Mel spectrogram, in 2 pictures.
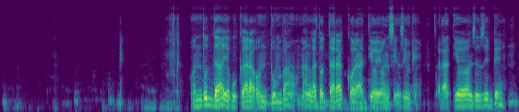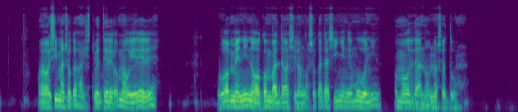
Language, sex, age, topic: Oshiwambo, male, 36-49, finance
